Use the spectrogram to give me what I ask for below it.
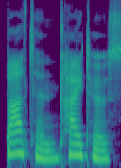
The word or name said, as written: Baten Kaitos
